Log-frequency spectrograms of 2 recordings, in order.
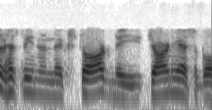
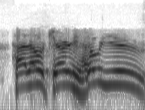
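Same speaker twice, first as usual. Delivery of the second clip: cheerful, happy, pitched-up delivery; 8 semitones higher than usual. Shopping centre manager on a radio call, greeting the host, sounding happy. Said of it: "I just hear that in your voice".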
